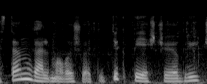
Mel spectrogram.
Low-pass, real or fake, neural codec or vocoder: 9.9 kHz; real; none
